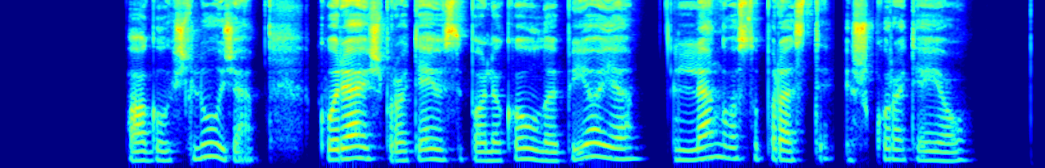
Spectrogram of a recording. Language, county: Lithuanian, Marijampolė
